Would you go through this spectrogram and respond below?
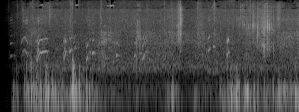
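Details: Cairn Terrier puppies from two litters, six and seven weeks old, playing together outdoors on a field in sunshine; short rising yelps and squeaky whines crowd the first second and a half, then scattered faint squeaks over rustling and thumps.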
